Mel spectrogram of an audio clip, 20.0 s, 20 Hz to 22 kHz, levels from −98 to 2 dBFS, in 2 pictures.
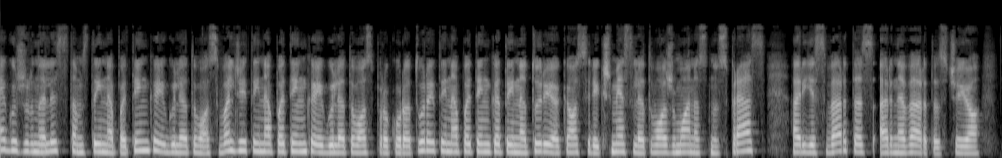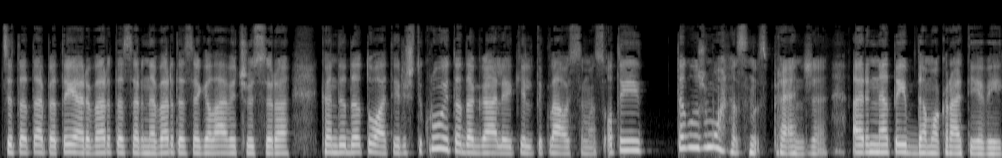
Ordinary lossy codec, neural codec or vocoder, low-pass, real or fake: MP3, 48 kbps; none; 14.4 kHz; real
